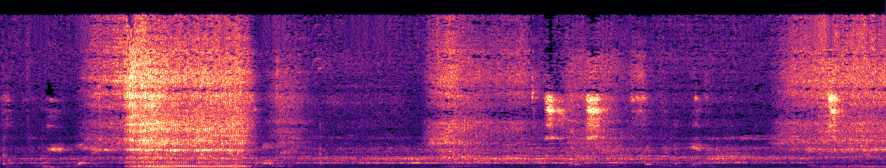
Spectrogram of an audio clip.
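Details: Ordinary snoring: one loud, vibrating snore followed by quieter breathing and a fainter snore at the end.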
